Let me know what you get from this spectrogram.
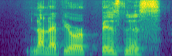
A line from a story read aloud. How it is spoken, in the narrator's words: croaked the frog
